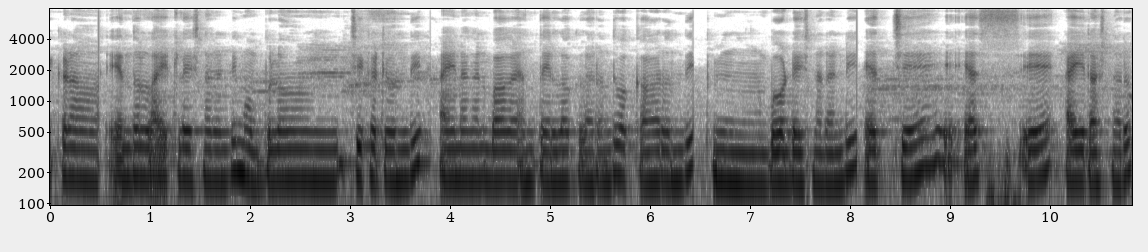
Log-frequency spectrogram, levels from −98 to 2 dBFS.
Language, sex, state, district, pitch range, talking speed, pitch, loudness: Telugu, female, Andhra Pradesh, Anantapur, 165-175 Hz, 115 wpm, 170 Hz, -14 LUFS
